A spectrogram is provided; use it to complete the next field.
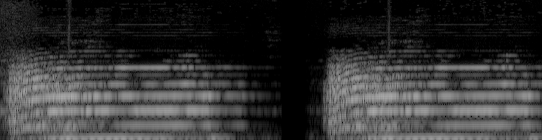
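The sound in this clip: Siren sound effect from a horror film, two long, deep wailing blasts rich in overtones, separated by a brief silence around the middle, loud and mournful with no voices.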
